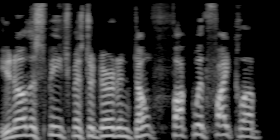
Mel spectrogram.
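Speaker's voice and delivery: high, sustained warning yell; yelling from afar. A narrator's reading. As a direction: yell a reprimand from a distance. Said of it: "Somebody far, far away yells".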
